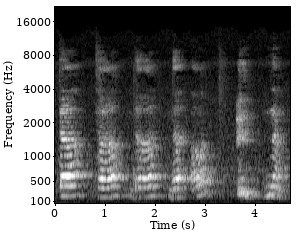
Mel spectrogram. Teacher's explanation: उच्चारण स्थान क्या होगा, दंत होगा। त वर्ग में क्या क्या आएगा, त, थ, द, ध और न।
